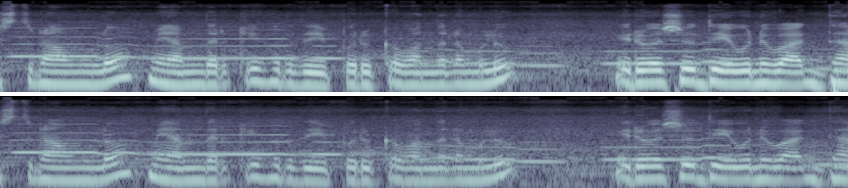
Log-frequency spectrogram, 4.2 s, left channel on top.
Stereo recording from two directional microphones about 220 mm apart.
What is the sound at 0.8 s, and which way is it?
Speech, 10° left (ahead or behind).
